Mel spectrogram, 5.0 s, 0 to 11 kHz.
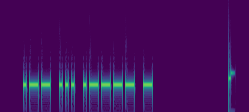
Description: Morse code, heard as a keyed tone, about 21 wpm, 700 Hz. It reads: WS1T
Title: USA Call Signs - 4 Characters - 4x Character Spacing - 20wpm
